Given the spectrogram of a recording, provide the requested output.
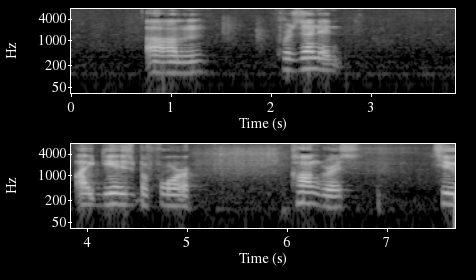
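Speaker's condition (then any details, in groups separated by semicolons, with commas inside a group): Cerebral palsy; needs ramps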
